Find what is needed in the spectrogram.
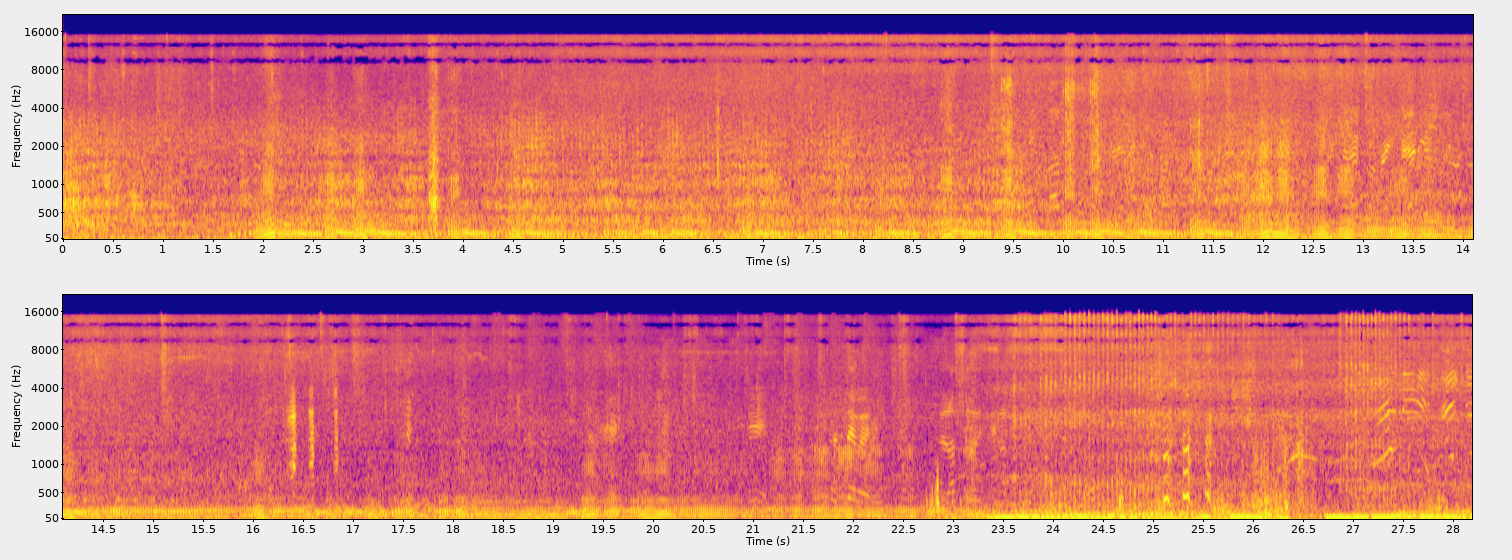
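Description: Low engine rumble of vehicles running, with indistinct voices in the background. The rumble gets louder in the last few seconds.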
